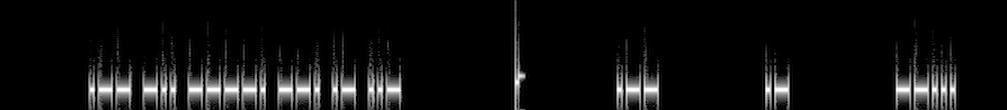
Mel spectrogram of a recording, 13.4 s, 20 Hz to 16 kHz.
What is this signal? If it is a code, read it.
Morse code, heard as a keyed tone, about 21 wpm, spaced as for 11 wpm, 700 Hz. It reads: WD9GAU WA7
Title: USA Call Signs - 6 Characters - 8x Character Spacing - 20wpm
